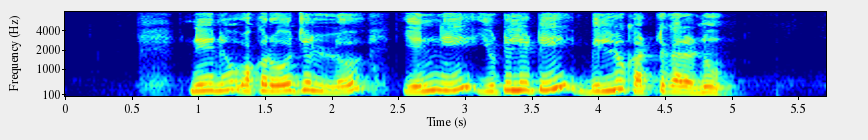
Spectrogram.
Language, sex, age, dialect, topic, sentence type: Telugu, male, 18-24, Utterandhra, banking, question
